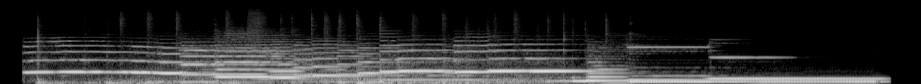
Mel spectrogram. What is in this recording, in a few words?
background music light, upright bass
